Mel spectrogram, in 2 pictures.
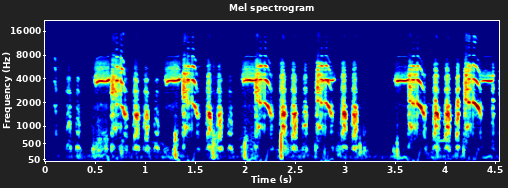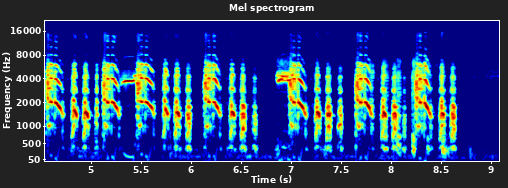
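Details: A partridge in forest gives loud, harsh, ringing calls. Each note drops sharply from high to lower pitch and comes in rapid rattling bursts of three to five, repeated over and over with short pauses between.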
